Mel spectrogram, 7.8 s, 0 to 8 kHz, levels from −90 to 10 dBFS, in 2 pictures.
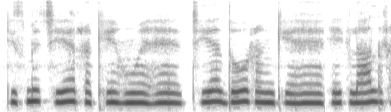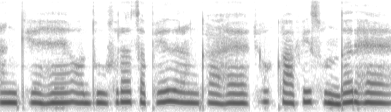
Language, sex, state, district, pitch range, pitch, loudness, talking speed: Hindi, female, Jharkhand, Sahebganj, 255-275 Hz, 260 Hz, -30 LUFS, 190 wpm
